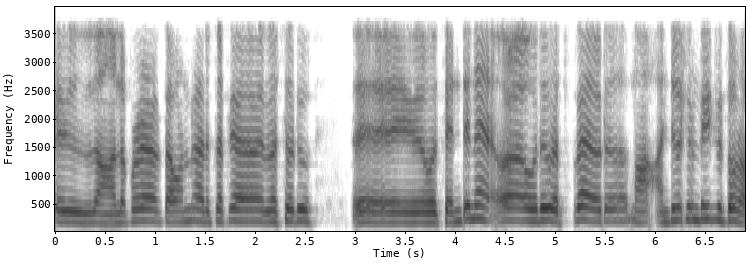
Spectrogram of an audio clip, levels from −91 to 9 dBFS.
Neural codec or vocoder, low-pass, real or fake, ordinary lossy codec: codec, 16 kHz, 1 kbps, FunCodec, trained on LibriTTS, 50 frames a second; 3.6 kHz; fake; none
